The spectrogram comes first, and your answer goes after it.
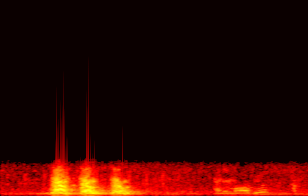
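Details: A dog barks three times in quick succession, each bark loud and sharp, roughly a third of a second apart. The barks come during a Friesian horse's first day of training, and a man's voice follows.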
